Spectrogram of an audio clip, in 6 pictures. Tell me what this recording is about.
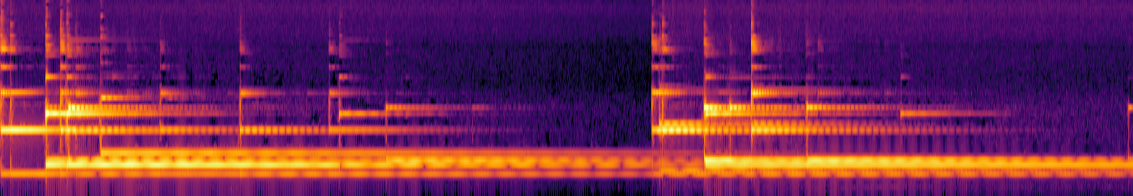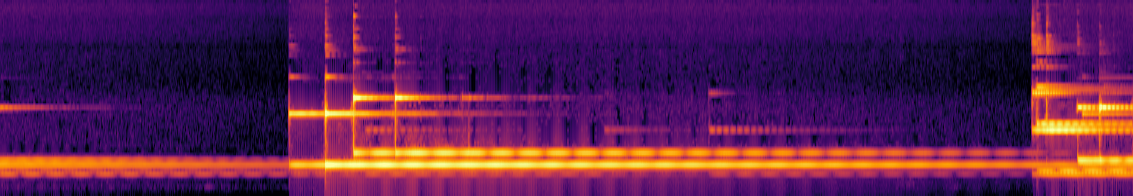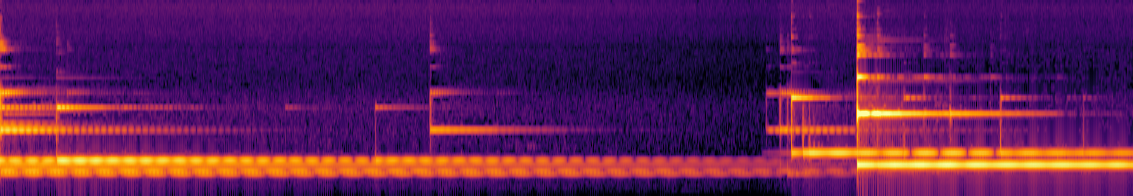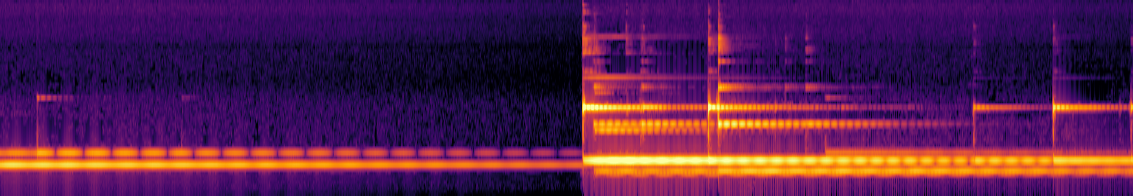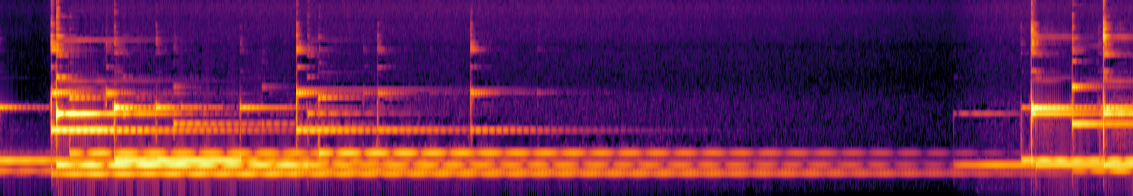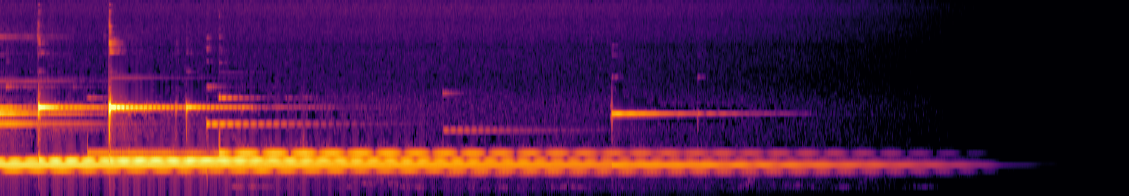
Wind Chimes (No Background Noise)
Another recording of the same wind chimes as previous. This time recorded in a quiet room to avoid the background noise. Enjoy!
windchimes, chimes, zen, meditate, peace, wind, gong, yoga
